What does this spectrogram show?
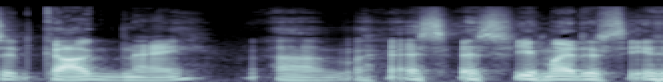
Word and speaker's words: Marcel Gagné: And I didn't pronounce it Gagné, as you might have seen if you see the name.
